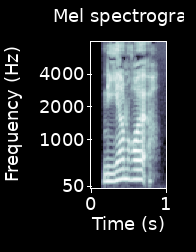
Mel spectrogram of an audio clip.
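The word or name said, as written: neonrør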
